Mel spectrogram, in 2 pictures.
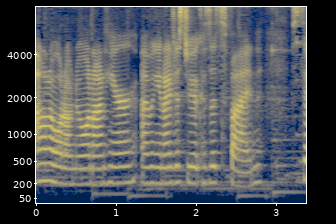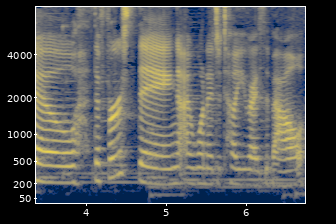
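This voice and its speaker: Clear music plays behind a woman speaking at a moderate pace. Her intonation is monotone and flat. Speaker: vlogger. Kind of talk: casual vlog chat. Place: home room. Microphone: phone near.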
